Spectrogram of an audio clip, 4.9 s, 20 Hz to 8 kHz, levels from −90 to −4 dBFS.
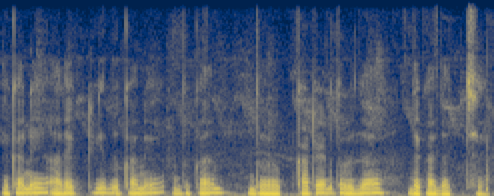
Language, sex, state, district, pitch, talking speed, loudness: Bengali, male, Assam, Hailakandi, 145 Hz, 110 wpm, -17 LUFS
